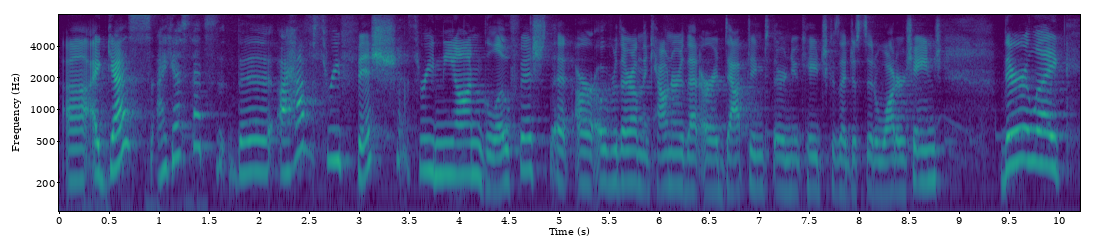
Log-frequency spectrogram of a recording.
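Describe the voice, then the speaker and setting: A young woman talking about her pets in a casual home vlog, her voice bright and clear. She chats on easily, full of "um" and "like", and is a little out of breath. She sounds at ease and talks straight to her viewers. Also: medium pitch, moderate pace, hardly any pauses. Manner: chatty, filler-heavy with frequent "um" and "like". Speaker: pet vlogger. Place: home animal room.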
